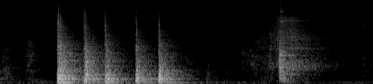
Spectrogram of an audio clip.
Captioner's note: hand thudding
